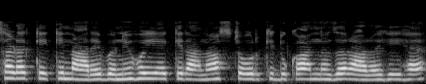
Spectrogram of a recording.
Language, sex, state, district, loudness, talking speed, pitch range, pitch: Hindi, female, Haryana, Rohtak, -14 LUFS, 195 wpm, 235-260 Hz, 245 Hz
